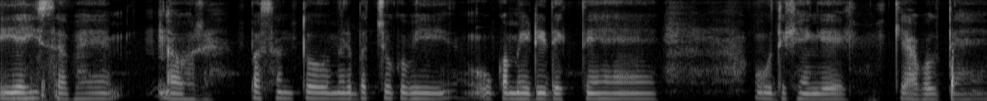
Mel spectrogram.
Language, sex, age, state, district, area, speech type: Hindi, female, 18-30, Uttar Pradesh, Ghazipur, rural, spontaneous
